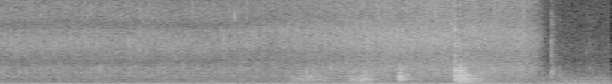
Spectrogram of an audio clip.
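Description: Bacon, pesto and Parmesan sizzle steadily in a frying pan as they are stirred, with a constant close hiss and a few brief scraping knocks near the end.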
